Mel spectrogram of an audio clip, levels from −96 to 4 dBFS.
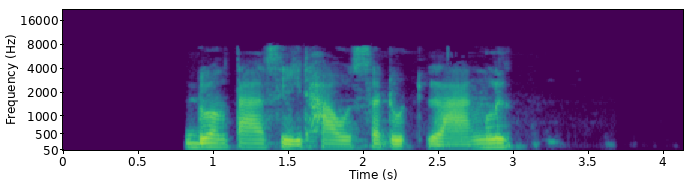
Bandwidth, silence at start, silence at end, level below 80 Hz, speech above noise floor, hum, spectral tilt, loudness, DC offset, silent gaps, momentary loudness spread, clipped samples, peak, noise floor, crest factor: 8 kHz; 0.8 s; 1.15 s; -58 dBFS; 48 dB; none; -6 dB/octave; -19 LUFS; under 0.1%; none; 4 LU; under 0.1%; -4 dBFS; -66 dBFS; 18 dB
